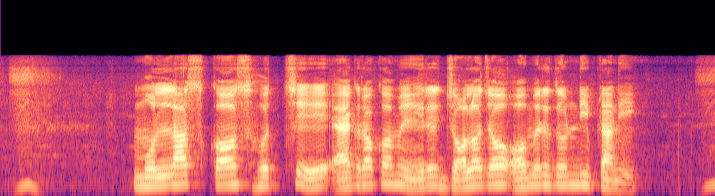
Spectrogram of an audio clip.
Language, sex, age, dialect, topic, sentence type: Bengali, male, 31-35, Western, agriculture, statement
